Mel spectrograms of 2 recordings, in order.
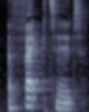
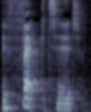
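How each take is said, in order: First: 'affected' as uh-FEK-tid, stress on the middle syllable; weak 'uh', then stress FECT in 'affected'; second-syllable stress. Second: 'Affected' as ih-FEK-tid, stress on the middle syllable; weak short 'ih', then stress FECT in 'Affected'; second-syllable stress. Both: Shown as a demonstration. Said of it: "put the stress on the second syllable".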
